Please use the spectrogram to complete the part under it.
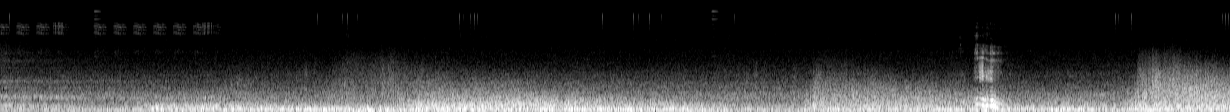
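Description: A deep spaceship engine hum drones steadily.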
